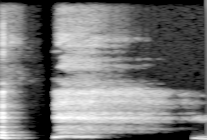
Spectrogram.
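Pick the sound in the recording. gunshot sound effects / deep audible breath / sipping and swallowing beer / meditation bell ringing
deep audible breath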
